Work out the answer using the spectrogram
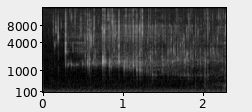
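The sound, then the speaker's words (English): Tea poured into a cup makes a steady, unbroken splashing trickle that lasts about two seconds, with a constant low electrical hum underneath. “First, I pour it in the cup.”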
